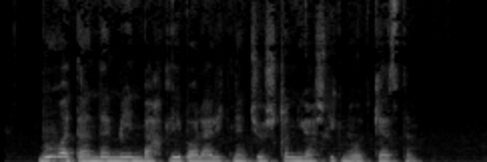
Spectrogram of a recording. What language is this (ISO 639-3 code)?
uzb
